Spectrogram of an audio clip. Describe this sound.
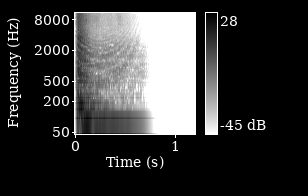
Energy Bounce 1
A part of the Energy Riser 1 but the hit itself.
The base sound effect I believe may have been simply put, the sound of a plastic bin lid being slammed fairly hard. Due to the dull but fast attack and release of the "transients" of the sound, filtering and phaser effects tend to work better on these types of sounds as a base.
bass, bounce, deep, Energy, fx, hit, quaking, sci-fi, sfx, short, sound-design, sound-effect, wobbly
